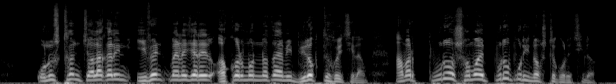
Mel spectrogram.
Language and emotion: Bengali, angry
